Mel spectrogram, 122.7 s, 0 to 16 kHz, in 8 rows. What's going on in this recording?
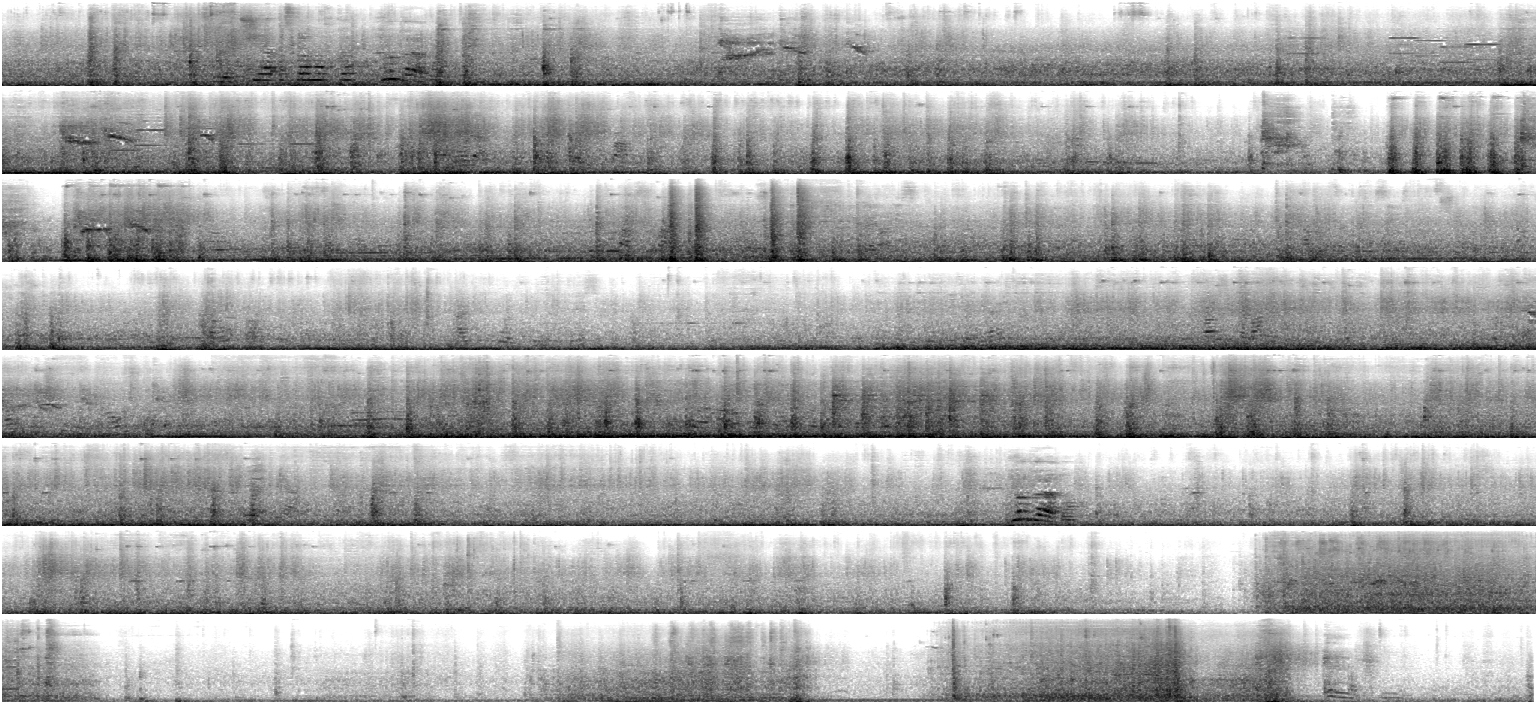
Old surface car crosses the street.
Recorded 2012-09-25 02:15 pm.
AB-stereo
